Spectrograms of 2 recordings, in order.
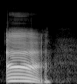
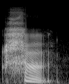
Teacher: Ha besar dari pangkal tenggorokan, Hamzah dari pangkal tenggorokan nggak pakai nafas, a. Hamzah, ha besar dari pangkal tenggorokan tapi pakai nafas, ha. Paham sampai sini?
